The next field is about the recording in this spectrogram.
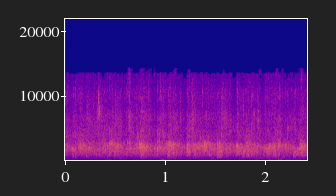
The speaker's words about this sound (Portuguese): Évora, eu acho que eh, merecem um duplo aplauso neste momento. Acho temos que, sim, que fazer uma pausa.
